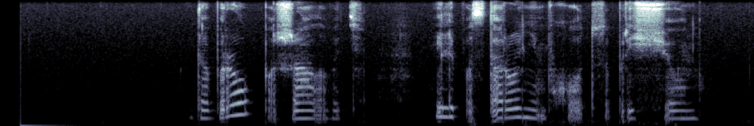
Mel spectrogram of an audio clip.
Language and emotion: Russian, sad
